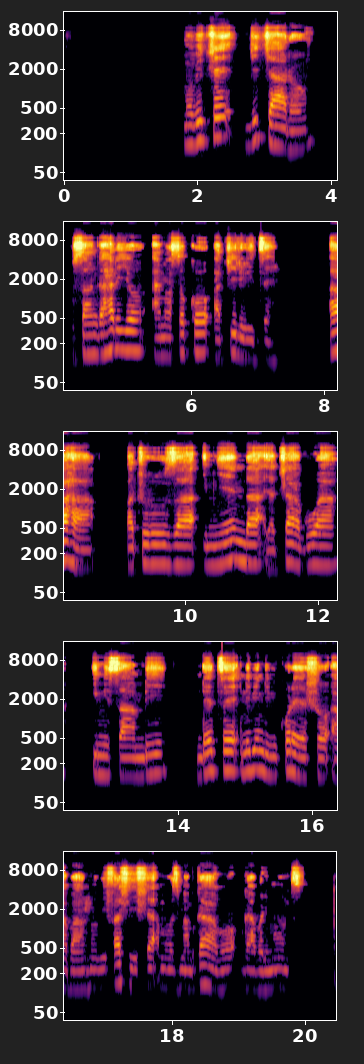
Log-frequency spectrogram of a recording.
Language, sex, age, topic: Kinyarwanda, male, 18-24, finance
